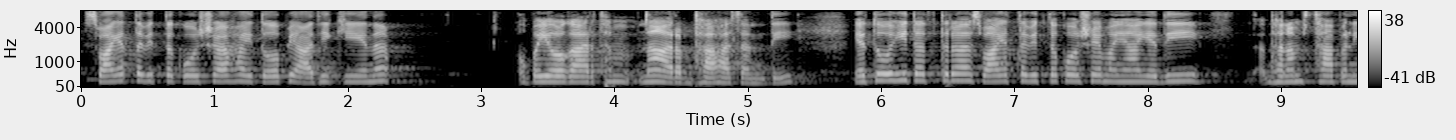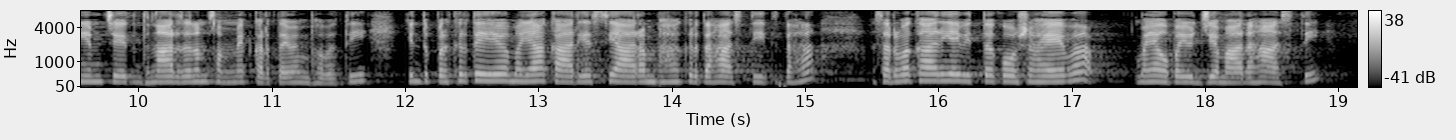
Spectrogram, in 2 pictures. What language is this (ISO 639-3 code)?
san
